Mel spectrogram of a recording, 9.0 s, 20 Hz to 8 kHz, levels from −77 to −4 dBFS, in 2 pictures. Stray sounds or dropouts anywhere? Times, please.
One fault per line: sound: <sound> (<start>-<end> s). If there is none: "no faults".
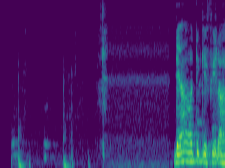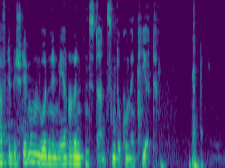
no faults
